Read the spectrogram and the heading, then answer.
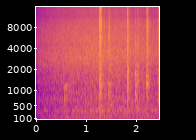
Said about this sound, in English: Tara Russell drops crab cakes and sausage onto a sizzling grill inside the kitchen of Tailgate Sports and Pizza, a local bar and dinner spot in Bar Harbor.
